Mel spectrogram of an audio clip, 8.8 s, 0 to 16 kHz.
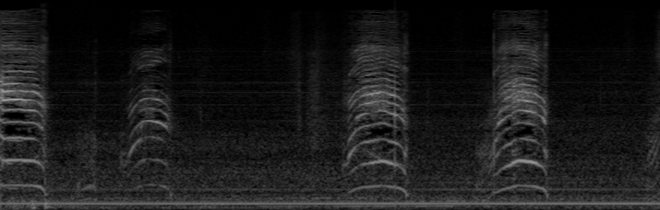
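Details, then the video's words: Female Siamese cat, 12 years old, calling while looking for love: four drawn-out, wailing meows with rising-then-falling pitch, three loud and one softer, spaced about two seconds apart over a steady low electrical hum. "Loud Siamese Cat - Part 2 - Sienna is looking for love"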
